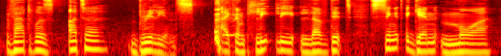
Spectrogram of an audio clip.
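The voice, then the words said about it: Imitates another person's voice. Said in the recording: “do my best Simon Cowell impression”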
